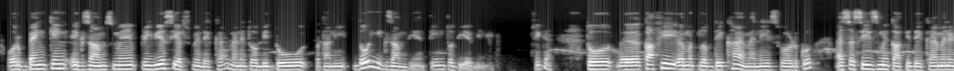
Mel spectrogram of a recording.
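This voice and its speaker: A man's voice: mid-range voice, darkish tone. A man with an Indian accent teaching English spelling in a casual Hindi lesson, spelling words out letter by letter and asking the viewer questions. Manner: asks the viewer questions, then answers them. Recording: slightly dull, lo-fi recording.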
